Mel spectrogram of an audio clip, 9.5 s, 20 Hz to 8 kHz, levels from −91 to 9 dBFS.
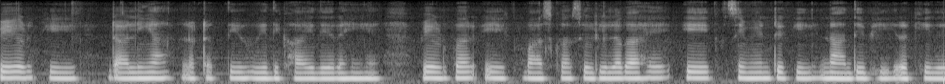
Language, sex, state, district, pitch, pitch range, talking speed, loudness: Hindi, female, Uttar Pradesh, Etah, 165 Hz, 160-170 Hz, 150 wpm, -14 LUFS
